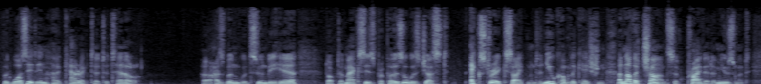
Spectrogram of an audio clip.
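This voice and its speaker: A husky British detective inspector, methodical and cool. His delivery swings widely in pitch as he deliberately reconstructs events, as in a radio murder mystery. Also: big pitch swings. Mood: reflective, intent. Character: coolly brilliant male police inspector, methodical and probing.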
